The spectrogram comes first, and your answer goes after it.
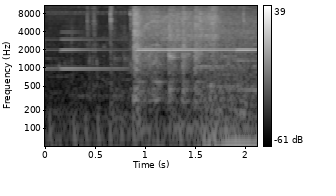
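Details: Car fitted with a LiFePO4 lithium battery with BMS, restarted to read peak current: near silence, then a brief crank that catches at once and settles into a steady, even idle; a healthy, quick start.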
